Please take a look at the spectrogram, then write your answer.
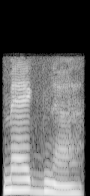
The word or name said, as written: Meghna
